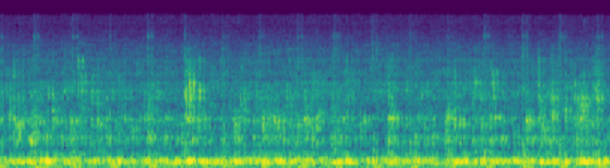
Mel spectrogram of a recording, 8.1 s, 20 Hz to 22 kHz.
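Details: New Keurig Rivo R500 latte system, first-use priming of the frothing pitcher via latte froth button: steady low pump hum under gurgling and splashing water throughout; frother primes and finishes normally.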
